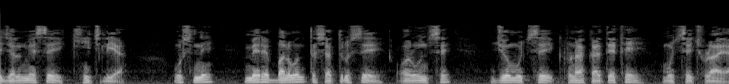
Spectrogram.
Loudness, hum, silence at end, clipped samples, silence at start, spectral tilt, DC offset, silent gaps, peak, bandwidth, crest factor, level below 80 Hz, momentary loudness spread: -23 LUFS; none; 0 s; under 0.1%; 0 s; -6 dB/octave; 0.2%; none; -4 dBFS; 6.6 kHz; 18 dB; -44 dBFS; 9 LU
